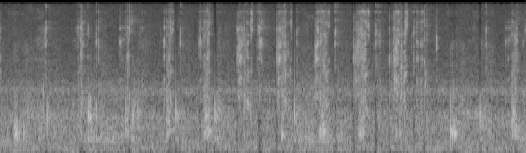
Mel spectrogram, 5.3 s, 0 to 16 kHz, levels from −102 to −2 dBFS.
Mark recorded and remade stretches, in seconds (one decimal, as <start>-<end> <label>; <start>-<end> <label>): 0.0-5.3 recorded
